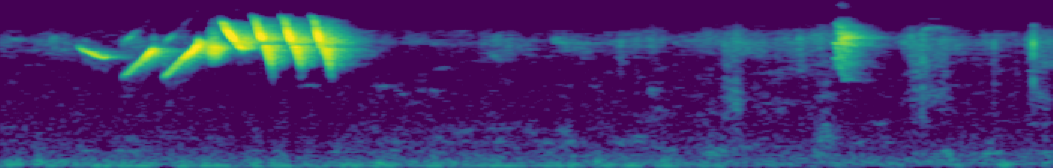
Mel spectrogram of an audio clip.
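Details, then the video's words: Double-collared seedeater whose owner asks what its song is gives a quick, high run of about six sharp, slurred notes sweeping upward, followed by softer scattered twitters and a lone chip. "Qual e o canto desse papacapim"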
